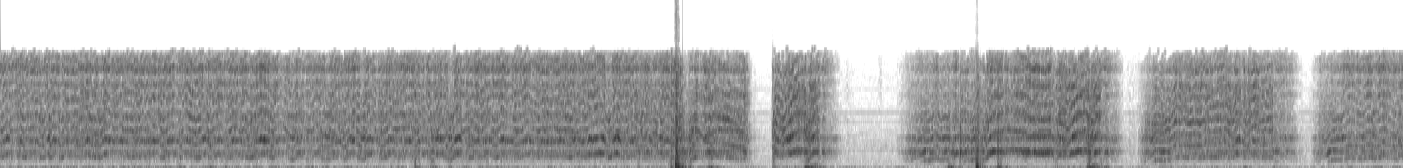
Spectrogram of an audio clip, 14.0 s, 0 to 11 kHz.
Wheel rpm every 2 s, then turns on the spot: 230, 230, 240, 210, 80, 180, 170.
none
